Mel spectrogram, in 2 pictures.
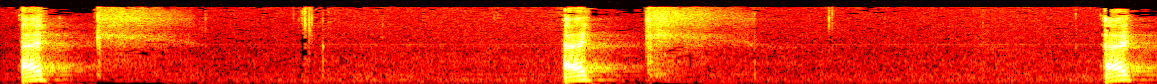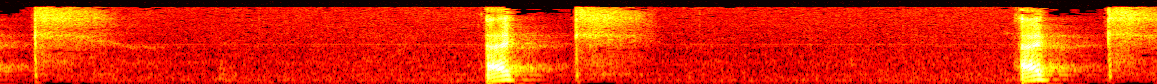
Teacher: لاحظوا أن الجزء الأول من نطق الكاف عبارة عن أن اللسان يرتفع فيصطدم أقصاه في مخرج الكاف عند الحلك اللحمي والعظمي · Term: كاف ساكنة مهموسة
